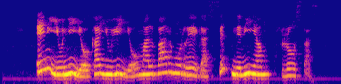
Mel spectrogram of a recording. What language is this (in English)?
Esperanto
